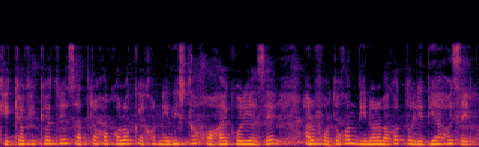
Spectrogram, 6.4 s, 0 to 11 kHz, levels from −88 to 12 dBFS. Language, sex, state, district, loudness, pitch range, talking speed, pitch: Assamese, female, Assam, Sonitpur, -14 LUFS, 240-265 Hz, 150 wpm, 255 Hz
